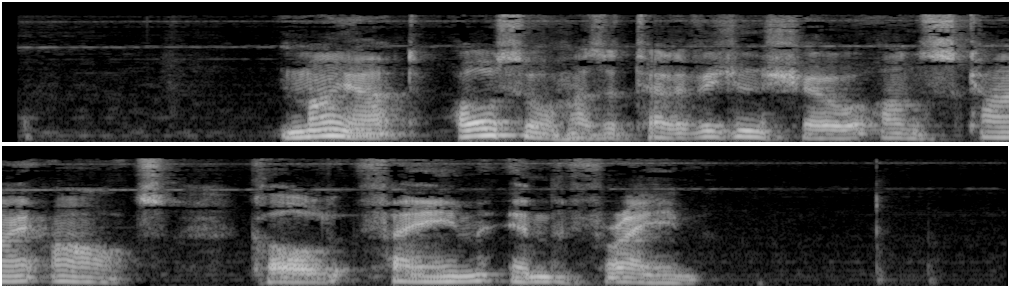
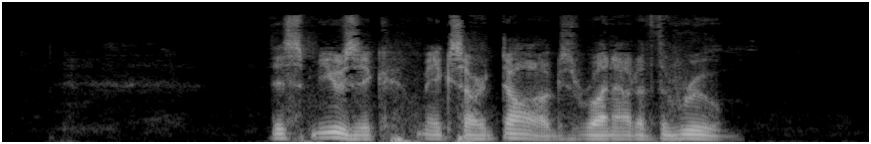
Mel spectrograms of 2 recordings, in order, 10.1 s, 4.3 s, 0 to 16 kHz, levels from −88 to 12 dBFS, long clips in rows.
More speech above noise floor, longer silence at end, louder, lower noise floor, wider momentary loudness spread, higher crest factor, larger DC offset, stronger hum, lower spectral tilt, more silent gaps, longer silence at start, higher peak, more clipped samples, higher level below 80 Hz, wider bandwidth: second, 42 dB vs 51 dB; first, 1.55 s vs 0.7 s; first, -18 LUFS vs -26 LUFS; second, -60 dBFS vs -76 dBFS; first, 9 LU vs 6 LU; about the same, 18 dB vs 20 dB; neither; neither; about the same, -4.5 dB/octave vs -5.5 dB/octave; neither; second, 0.1 s vs 1.35 s; first, 0 dBFS vs -6 dBFS; neither; about the same, -50 dBFS vs -46 dBFS; about the same, 12 kHz vs 11.5 kHz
